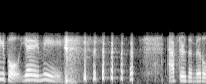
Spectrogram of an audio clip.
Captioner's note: laughs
